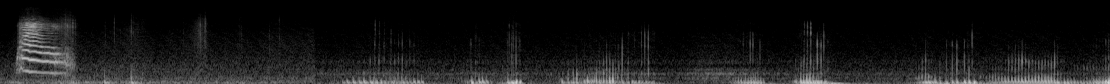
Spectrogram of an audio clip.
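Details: Domestic cat giving one short, high falling meow, then a low rumbling purr that comes in soft, uneven pulses with brief pauses between them. Faint rustling and handling noises are heard throughout.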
